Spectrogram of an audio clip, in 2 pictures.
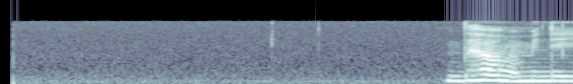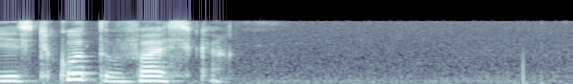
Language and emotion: Russian, positive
